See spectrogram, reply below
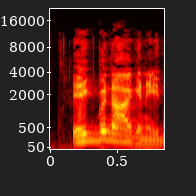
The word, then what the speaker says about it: Igbinoghene: Igbinoghene. – Igbinoghene. – That's it.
